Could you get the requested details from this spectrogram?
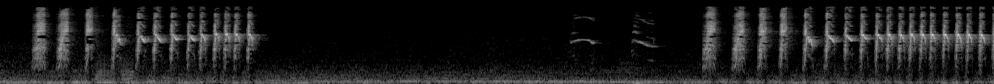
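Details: Grey-cheeked bulbul (cucak jenggot) in full long song, used as a tutor recording: bursts of rapid, sharp chattering notes speeding into a high trill, separated by a pause with two brief whistled slurs.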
